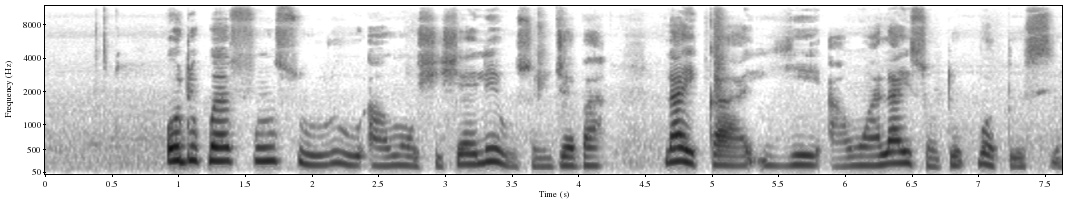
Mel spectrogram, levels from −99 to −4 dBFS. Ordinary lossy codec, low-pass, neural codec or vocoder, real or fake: none; none; none; real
